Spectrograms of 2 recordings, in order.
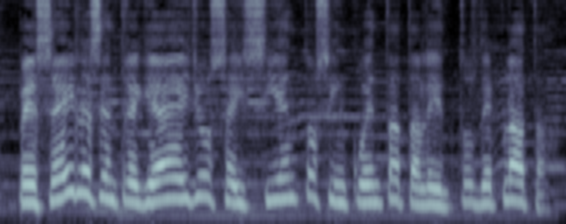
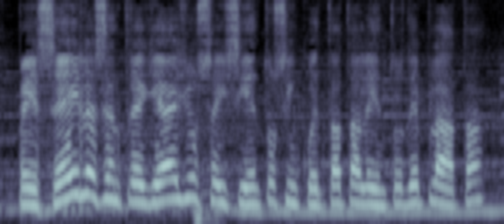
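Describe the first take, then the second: Both takes have the same delivery.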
